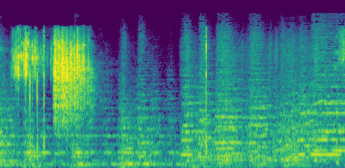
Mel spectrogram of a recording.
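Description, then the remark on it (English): A short clatter of dice, four setback dice and two purple dice, rolling across a table, a quick burst of rattling clicks lasting about a second, then fading into quiet room noise. “A lot of setback dice.”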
